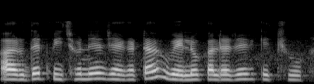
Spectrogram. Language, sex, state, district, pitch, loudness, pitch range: Bengali, female, Tripura, West Tripura, 235 Hz, -19 LUFS, 225-245 Hz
